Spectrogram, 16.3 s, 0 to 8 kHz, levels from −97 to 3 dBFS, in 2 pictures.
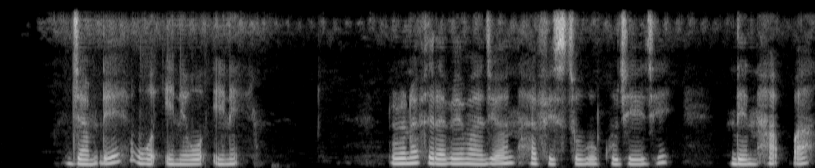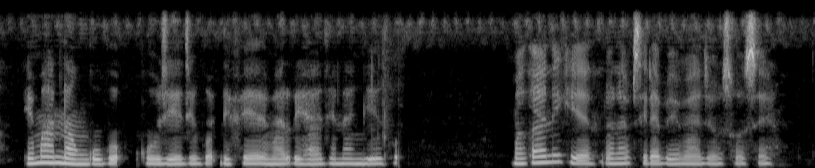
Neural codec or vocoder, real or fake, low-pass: vocoder, 44.1 kHz, 128 mel bands every 256 samples, BigVGAN v2; fake; 7.2 kHz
